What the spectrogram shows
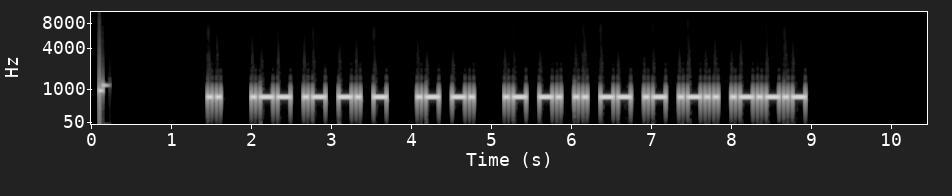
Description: Morse code, heard as a keyed tone, about 22 wpm, 700 Hz. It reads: I WANT AN ANIMAL.
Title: Sentences from Top 1000 Words - Review Part 1 - 22wpm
